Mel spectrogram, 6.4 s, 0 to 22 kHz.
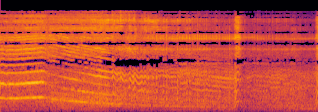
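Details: Stock LRP .32 Spec 4 nitro engine, idle and carb tuning not yet adjusted: a sharp high-pitched buzz winds down smoothly from high revs to a clean, even tick-over; normal running.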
